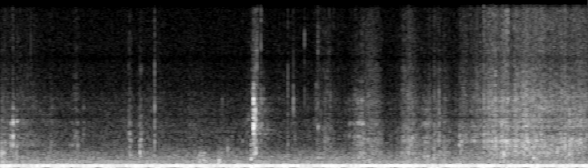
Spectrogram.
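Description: Faint chewing of a McRib sandwich, with soft mouth noises and one small click about two seconds in, over a steady low hum.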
